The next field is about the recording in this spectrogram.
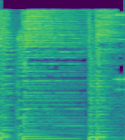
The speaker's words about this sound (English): The phone rings in the house.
